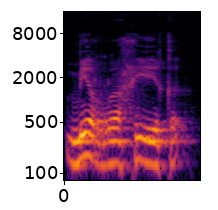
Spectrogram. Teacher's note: Et on aura ici, concernant les règles du Noun, al-Idram, bila runna, sans la runna, pour ta parole, mir rahiq, avec l'Idram du Noun dans le Ra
